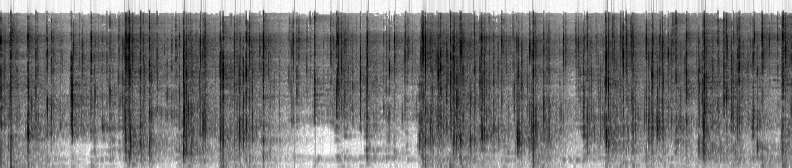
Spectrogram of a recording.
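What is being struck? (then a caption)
Plastic instant-noodle packet with dry noodles. A sealed plastic instant-noodle packet with dry noodles inside is squeezed and crunched by hands with long nails. Dense, bright crinkling and sharp crackles run continuously, with brittle crunches from the dry noodles and almost no low end.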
